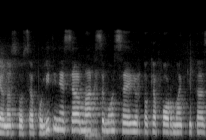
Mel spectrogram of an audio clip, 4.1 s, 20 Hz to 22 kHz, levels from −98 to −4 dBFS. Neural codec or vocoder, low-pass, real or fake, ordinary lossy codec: none; 9.9 kHz; real; AAC, 48 kbps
